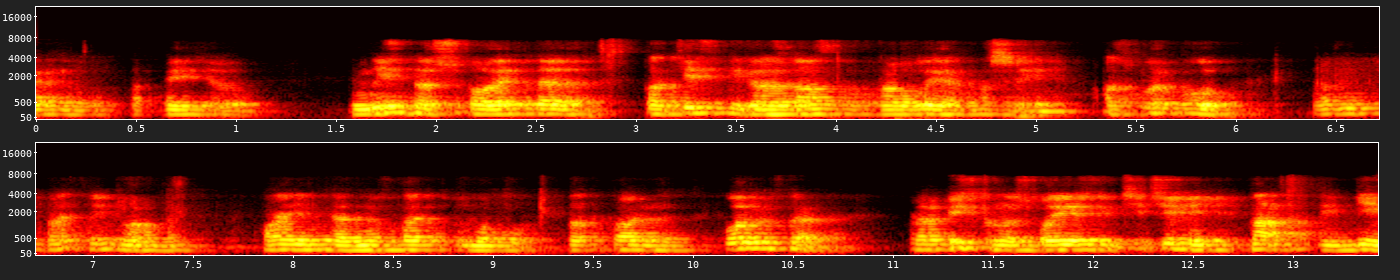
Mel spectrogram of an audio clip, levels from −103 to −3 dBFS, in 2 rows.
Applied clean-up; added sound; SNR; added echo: neural mask model DeepFilterNet 3.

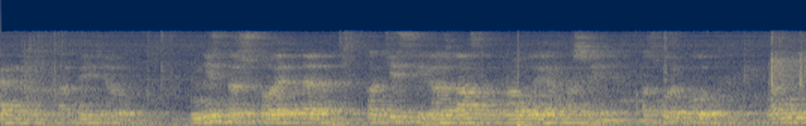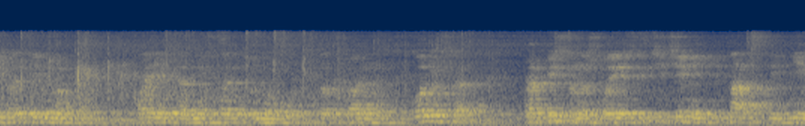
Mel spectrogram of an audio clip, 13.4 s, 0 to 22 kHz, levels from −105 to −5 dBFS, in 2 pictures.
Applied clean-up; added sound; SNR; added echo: none; Applause; 13 dB; reverberation time 1.3 s.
